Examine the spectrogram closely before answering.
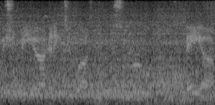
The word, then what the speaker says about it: Surabaya: But shouldn't be too much longer now, and we should be heading to Surabaya, apparently is how you say it, something like that.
